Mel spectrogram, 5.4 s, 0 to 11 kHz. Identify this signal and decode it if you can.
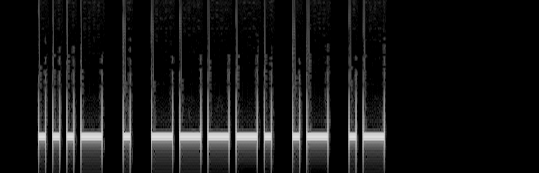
Morse code, heard as a keyed tone, about 17 wpm, 700 Hz. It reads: VE9AA
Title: Call Signs Repeated 3x - 17wpm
